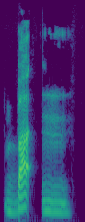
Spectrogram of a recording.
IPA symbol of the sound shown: ʔ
